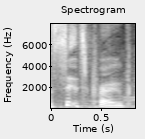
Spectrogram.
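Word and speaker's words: Sitzprobe: So I'm joining Chris and Simon on a very exciting part of the process, which is called the Zitz Probe.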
